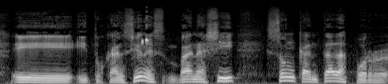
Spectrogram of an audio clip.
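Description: Lively intonation in a man's voice of medium pitch. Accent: Rioplatense. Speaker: radio host. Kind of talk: radio interview.

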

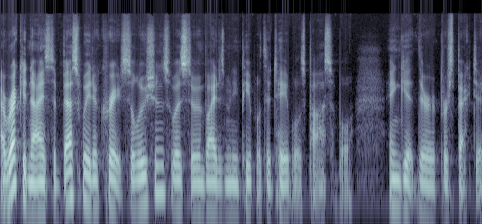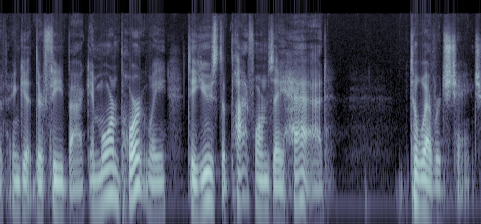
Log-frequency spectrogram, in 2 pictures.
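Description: On a very clean recording with a silent background, a man with an American accent talks at a fairly quick pace in an unremarkable speaking voice, his fairly low pitch showing ordinary variation. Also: dry, close sound with no echo. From US, Northern Virginia (DC suburbs). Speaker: nonprofit founder, former police officer. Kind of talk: interview.

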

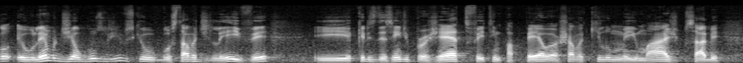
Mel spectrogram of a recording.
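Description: A plain, everyday voice from a man, medium in pitch, at a fairly quick pace with fairly even intonation. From Santa Catarina, Brazil (Lages). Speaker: architect. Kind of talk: interview.

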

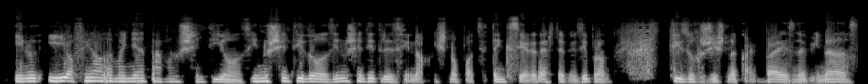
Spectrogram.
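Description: With an ordinary speaking voice, a man talks at medium pitch with ordinary pitch variation. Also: dry, close sound with no echo. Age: 30s. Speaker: podcast co-host. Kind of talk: casual chat.

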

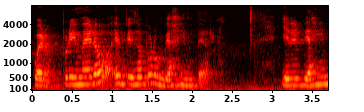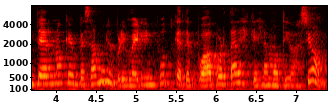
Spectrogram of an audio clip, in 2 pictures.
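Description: Noticeable background noise and audible room echo fill this clip. A woman talks at a fairly quick pace in a high pitch with ordinary pitch variation. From Venezuela. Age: 20s. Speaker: psychologist and life coach. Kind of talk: interview.

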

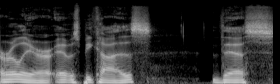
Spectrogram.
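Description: A man with a plain, everyday voice speaks at a fairly low pitch in an American accent. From Maine, US (Midcoast). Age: 30s. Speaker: local business owner and school board member. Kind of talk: casual chat.

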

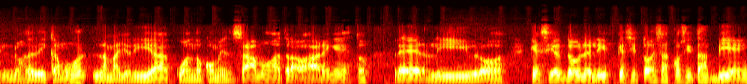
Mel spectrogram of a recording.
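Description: His pitch rises and falls in an ordinary way. The man keeps to a moderate pace. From Venezuela. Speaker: magician and stand-up comedian. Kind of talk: casual chat.

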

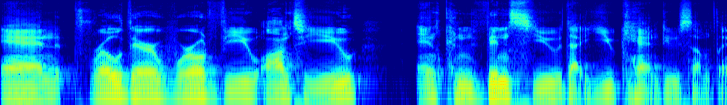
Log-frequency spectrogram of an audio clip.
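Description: In a very clean recording with a silent background, a man with an unremarkable speaking voice speaks at a medium pitch and moderate pace with fairly even intonation. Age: 20s. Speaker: podcast host. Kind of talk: casual chat.

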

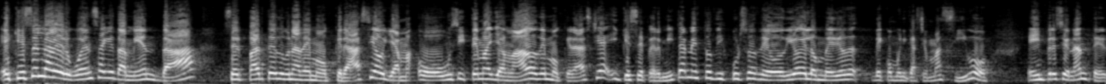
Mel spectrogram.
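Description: An unremarkable speaking voice from a woman, medium in pitch, fairly quick and lively in intonation, with very even loudness. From Chile. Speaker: comic artist and activist. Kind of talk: live radio talk show. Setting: outdoors at a fair.

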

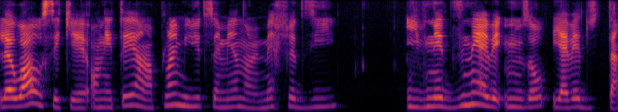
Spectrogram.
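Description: A woman talks in a plain, everyday voice at a fairly high pitch and moderate pace. Her intonation is fairly even, and the recording is very clean with a silent background. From Quebec, Beauce region. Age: 20s. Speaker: real estate investor. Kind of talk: interview.

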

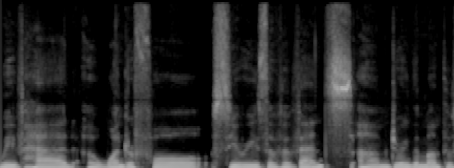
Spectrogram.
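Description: Very deep and low, a woman's dark, mellow voice moves at a fairly slow pace with fairly even intonation in a very clean recording with a silent background. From international upbringing (Bangladeshi, Thailand, Middle East, India). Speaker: college administrator. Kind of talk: casual interview.

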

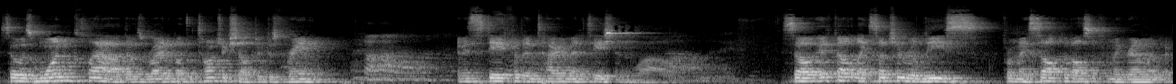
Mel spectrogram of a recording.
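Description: Noticeable background noise and audible room echo surround a man who speaks with an American accent and ordinary pitch variation. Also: medium pitch for a man, moderate pace. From US Northeast, Long Island, New York. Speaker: Kundalini yoga teacher. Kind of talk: yoga teacher training talk.

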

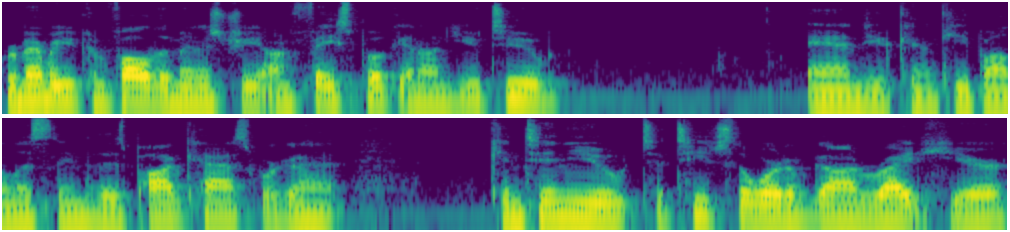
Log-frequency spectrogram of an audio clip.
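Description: A man speaks with a dark, mellow tone at a fairly high pitch. His intonation stays monotone and flat. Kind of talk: sermon. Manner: earnest, teacherly preaching cadence with repeated phrases and call-and-response; fervent, emphatic, driving each point home by repetition.

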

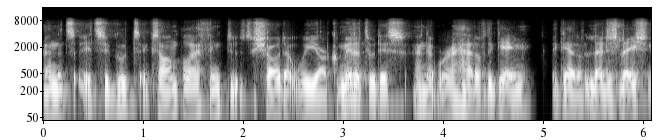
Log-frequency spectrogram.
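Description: A man with a Dutch accent, fairly low pitch, monotone flat delivery and a very fast pace. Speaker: shipyard marketing manager. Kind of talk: interview. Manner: halting.

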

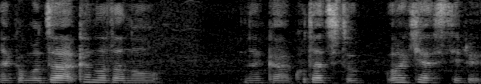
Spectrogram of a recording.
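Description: Delivering her words at a fairly quick pace, a woman speaks in a monotone, flat intonation. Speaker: podcast co-host. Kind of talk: casual chat.

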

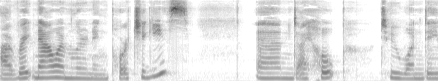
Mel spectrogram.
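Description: A woman speaks with a Canadian accent at medium pitch and a fairly slow pace, her intonation monotone and flat. Her voice is somewhat breathy over a quiet background. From central Alberta, Canada. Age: 30s. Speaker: podcast host, respiratory therapist and yoga teacher. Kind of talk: solo podcast monologue.

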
